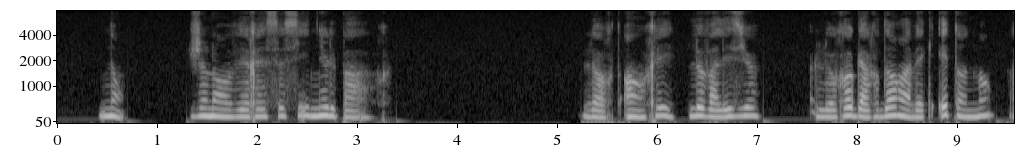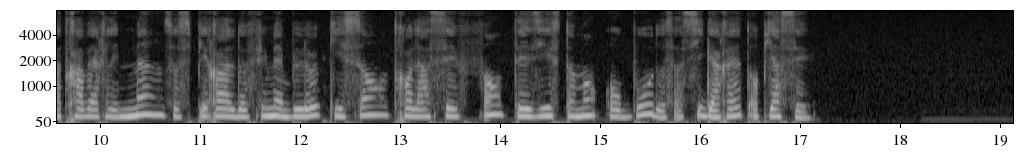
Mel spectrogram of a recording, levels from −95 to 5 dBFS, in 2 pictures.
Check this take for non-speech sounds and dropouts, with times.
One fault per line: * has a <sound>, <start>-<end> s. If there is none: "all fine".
all fine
